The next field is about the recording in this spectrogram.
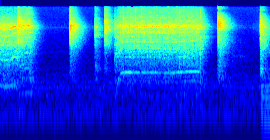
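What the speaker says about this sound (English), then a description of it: "Recently I got myself one of these, which is a rivet gun that goes into a drill" A drill-powered rivet gun, modified for one-handed use, whirs and ratchets in several loud bursts with short pauses between them, including one long sustained run; no voices.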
